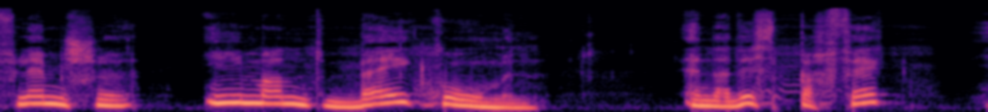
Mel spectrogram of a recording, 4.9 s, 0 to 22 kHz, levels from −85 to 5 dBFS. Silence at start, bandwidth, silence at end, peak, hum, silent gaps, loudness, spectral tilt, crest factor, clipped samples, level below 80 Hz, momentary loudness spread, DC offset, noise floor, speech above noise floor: 0 s; 16.5 kHz; 0.55 s; -10 dBFS; none; none; -22 LUFS; -7.5 dB/octave; 12 dB; under 0.1%; -64 dBFS; 10 LU; under 0.1%; -61 dBFS; 41 dB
